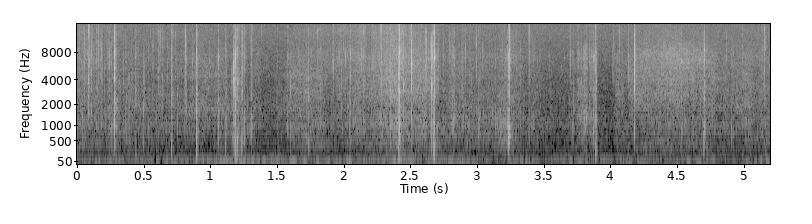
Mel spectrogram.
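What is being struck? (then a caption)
Padded pillow covered in metal sequins. Fingers and long nails ruffle the rows of silver metal pieces on a large padded metal-sequin fabric pillow. A low, steady rustling runs throughout, broken by sharp, bright clicks and ticks that die away almost at once.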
